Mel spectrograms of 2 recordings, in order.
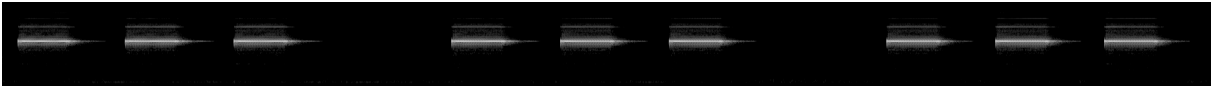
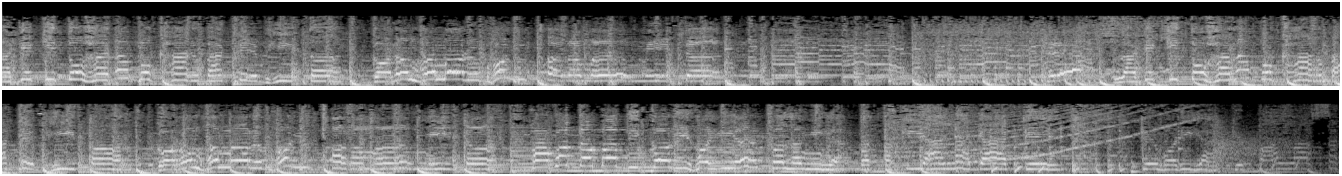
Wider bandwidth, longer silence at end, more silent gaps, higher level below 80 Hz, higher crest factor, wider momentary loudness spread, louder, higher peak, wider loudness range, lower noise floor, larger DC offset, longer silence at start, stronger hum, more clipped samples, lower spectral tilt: second, 10 kHz vs 11.5 kHz; first, 0.4 s vs 0.05 s; neither; second, under -90 dBFS vs -24 dBFS; about the same, 12 dB vs 10 dB; about the same, 9 LU vs 7 LU; second, -15 LUFS vs -10 LUFS; second, -8 dBFS vs 0 dBFS; about the same, 3 LU vs 4 LU; first, -70 dBFS vs -30 dBFS; second, under 0.1% vs 0.2%; first, 0.15 s vs 0 s; neither; neither; second, 6 dB/octave vs -4.5 dB/octave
